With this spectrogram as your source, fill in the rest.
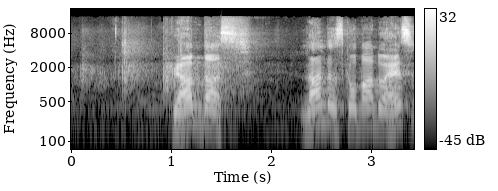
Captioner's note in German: Vereinzelter Beifall CDU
